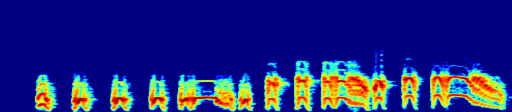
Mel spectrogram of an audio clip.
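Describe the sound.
Owl locator call used for turkey hunting, a hooting caterwaul: many quick hoots rise into higher, louder, wavering double notes toward the end, heard alone.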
